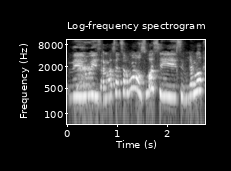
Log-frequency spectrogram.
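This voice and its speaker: A woman's voice: high-pitched, moderate pace, a bit bright. A woman in her early twenties with a Moroccan accent, chatting casually and informally in an interview, with slangy filler words and a giggly manner. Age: early 20s. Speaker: international university student giving a testimonial.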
